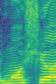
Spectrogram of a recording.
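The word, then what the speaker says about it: Monsieur: दिखाई दे रहा होगा इसकी प्रोनंसिएशन थोड़ा मसीहा टाइप से मोसिया टाइप से होती है ठीक है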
